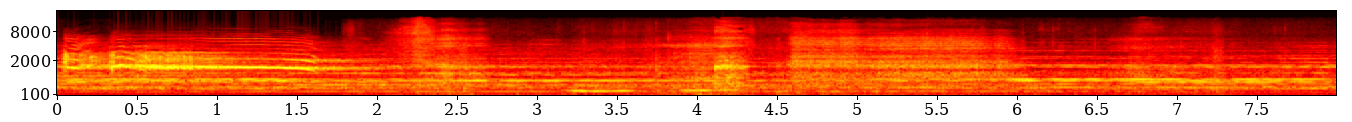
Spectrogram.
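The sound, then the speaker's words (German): A rooster crowing at dawn gives one loud, piercing crow at the start, then quieter, steady background noise continues with no further crowing. “Auf ein Stillleben von Feldwerkzeug springt hinauf ein Hahn, er schlägt die Flügel, bläht den Hals und verkündet den Morgen.”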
